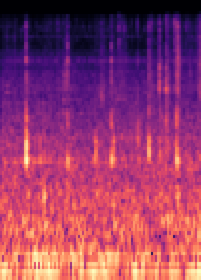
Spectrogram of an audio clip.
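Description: Spoons stirring a paste of coconut oil and baking soda in small glass jars: light, irregular clicks and taps of metal on glass.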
